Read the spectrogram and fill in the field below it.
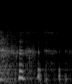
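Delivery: breathy little laugh; a quiet, embarrassed chuckle; real soft laugh. Real, not acted. Soft laugh after poem.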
